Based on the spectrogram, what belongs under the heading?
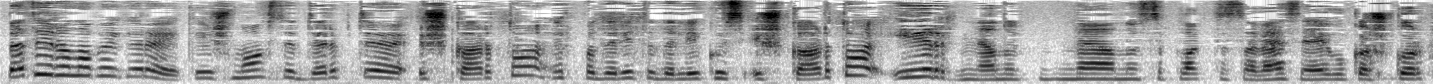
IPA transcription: ˈbʲɛt tɐɪ ɪˈrɐ lˠɐˈbɐɪ ɡʲɛˈrɐɪ kɐɪ ɪʃˈmoːksʲtʲɪ ˈdʲɪrʲpʲtʲɪ ɪʃ ˈkɐrtoː ɪr pɐdɐˈrʲiːtʲɪ dɐˈlʲiːkʊs ɪʃ ˈkɐrtoː ɪr ˈnʲæːnʊ nʊsʲɪˈplˠɑːktʲɪ sɐˈʋʲæːs ˈjɛɪɡʊ kɐʃˈkʊr

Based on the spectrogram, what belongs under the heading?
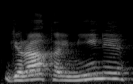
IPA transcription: ɡʲɛˈrɐ kɐɪˈmʲiːnʲeː

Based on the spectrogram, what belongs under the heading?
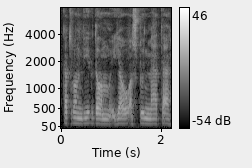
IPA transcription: ˈkɑːtruɔn ˈʋʲiːɡdoːm jɛʊ ˈɑːʃtuːnʲ ˈmʲæːtɑː

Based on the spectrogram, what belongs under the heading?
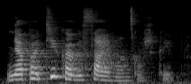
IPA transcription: nʲɛpɐˈtʲiːkɐ ʋʲɪˈsɐɪ ˈmɐn kɐˈʃkɐɪp

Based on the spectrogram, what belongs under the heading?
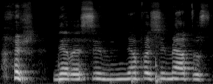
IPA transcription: ˈɐʃ nʲɛrɐˈsʲɪ nʲɛpɐsʲɪˈmʲæːtʊs

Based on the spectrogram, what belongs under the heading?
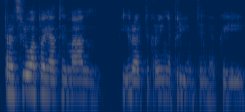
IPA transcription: trɐnʲsʲˈlʲuɔtoːjæː tɐɪ ˈmɐn iːˈrɐ tʲɪkˈrɐɪ nʲɛpʲrʲɪɪmʲtʲɪˈnʲɪ ˈkɐɪ

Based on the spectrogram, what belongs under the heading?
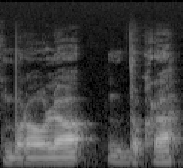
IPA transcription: ˈbroːlʲoː dʊˈkrɐ

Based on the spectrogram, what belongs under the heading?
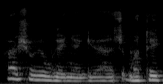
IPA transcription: ˈɐʃ jɛʊ ɪlˠˈɡɐɪ nʲɛɡʲiːˈʋʲɛnʲsʲʊ mɐˈtɐɪ

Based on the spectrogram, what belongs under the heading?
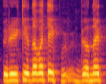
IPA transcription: rʲɛɪˈkʲeːdɐʋɐ ˈtʲɛɪp ʋʲiɛˈnɐɪp

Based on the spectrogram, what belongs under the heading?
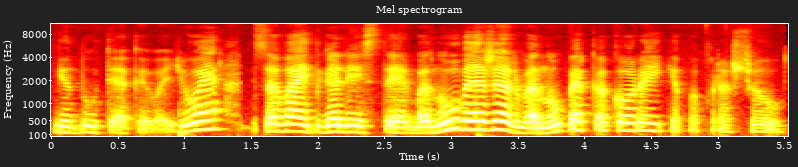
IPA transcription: nʲɪˈduːtʲeː ˈkɐɪ ʋɐˈʒʲuɔjɛ sɐˈʋɐɪdɡɐlʲɛɪs ˈtɐɪ ɐrˈbɐ ˈnuːʋʲɛʒɐ ɐrˈbɐ ˈnuːpʲɛrkɐ ˈkoː ˈrɐɪkʲɛ pɐprɐˈʃɐʊ

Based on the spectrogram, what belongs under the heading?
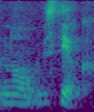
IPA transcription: ˈnʊ ʋʲɪs ˈtʲiɛk

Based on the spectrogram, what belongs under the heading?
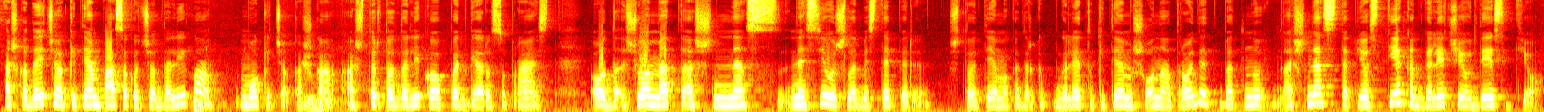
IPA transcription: ˈɐʃ kɐt ˈɐɪt͡ʃʲoː kʲɪˈtʲiɛm ˈpɑːsɐkoːt͡ʃʲoː dɐˈlʲiːkoː ˈmoːkʲɪt͡ʃʲoː kɐʃˈkɑː ɐʃ ˈtʊrʲ ˈtoː dɐˈlʲiːkoː ˈpɐtʲ ˈɡʲæːrɜ sʊˈprɐsʲtʲ ˈoː ˈʃʲuɔ ˈmʲɛt ˈɐʃ ˈnʲɛs nʲɛˈsʲiːˈjɛʊt͡ʃʲ ˈlˠɑːbʲeː ˈsʲtʲeːpərʲ ˈʃʲɪtoːj ˈtʲeːmoːj kɐt ɪr ˈkɐɪp ɡɐˈlʲeːtʊ kʲɪˈtʲiɛm ɪʃ ˈʃoːnɐ ɐtˈroːdʲeːtʲ ˈbʲɛt ˈnʊ ˈɐʃ ˈnʲɛs tʲɛp ˈjoːs ˈtʲiɛk kɐt ɡɐˈlʲeːt͡ʃʲoː jɛʊ ˈdʲeːsʲtʲeːtʲ ˈjoː

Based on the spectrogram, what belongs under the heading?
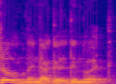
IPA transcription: ˈpʲɪlˠnɜ nʲɛˈɡɐlʲ dɐɪˈnuɔtʲ

